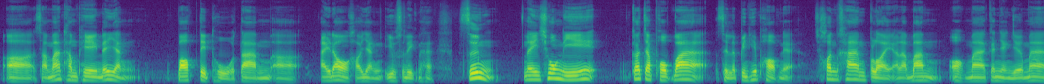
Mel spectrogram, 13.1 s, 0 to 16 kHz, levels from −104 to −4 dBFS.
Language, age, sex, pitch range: Thai, 20-39, male, 105-135 Hz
